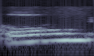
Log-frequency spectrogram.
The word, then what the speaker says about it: om: Otherwise we always say o and then taper into the m part of it.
